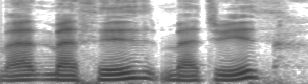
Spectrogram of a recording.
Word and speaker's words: Madrid: Madrid. Big up to the proper pronunciation on that.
